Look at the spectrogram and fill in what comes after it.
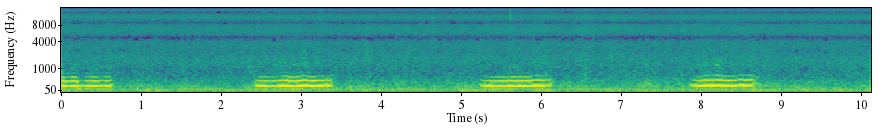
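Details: A cat's loud purring beside a kitten that cannot sleep. Four evenly spaced bursts of low humming, each just under a second long, come roughly every two and a half seconds, with quiet pauses between them indoors.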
